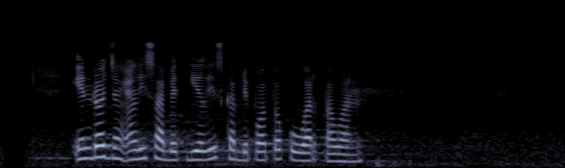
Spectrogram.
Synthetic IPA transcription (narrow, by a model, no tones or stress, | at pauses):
ʔindod͡ʒɨŋelisabɛt̪̚ɡiliskɨrdipɔt̪ɔkuwart̪awan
